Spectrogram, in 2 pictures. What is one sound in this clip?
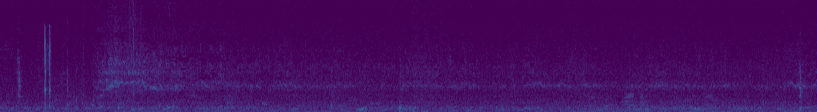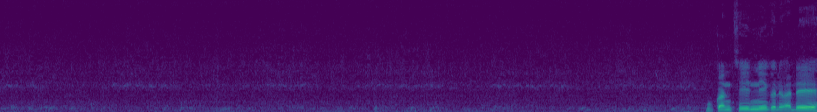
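A spinning reel is wound in, whirring softly.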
